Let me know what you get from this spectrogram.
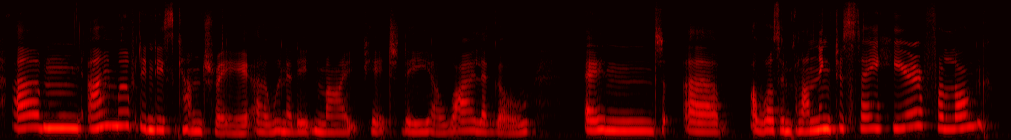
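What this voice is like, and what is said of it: Italian-accented English. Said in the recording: “your voice has a distinct Italian lift ... my Italian English ... your Italian lilt is beautiful”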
